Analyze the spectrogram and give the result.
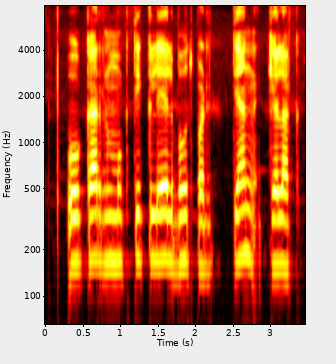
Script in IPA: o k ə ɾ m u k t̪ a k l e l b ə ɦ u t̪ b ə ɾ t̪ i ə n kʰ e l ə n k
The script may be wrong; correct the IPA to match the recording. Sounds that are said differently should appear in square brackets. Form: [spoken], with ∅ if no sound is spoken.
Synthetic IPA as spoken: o k ə ɾ m u k t̪ [i] k l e l b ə ɦ u t̪ [p] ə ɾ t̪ [j] ə n [k] e l ə [∅] k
